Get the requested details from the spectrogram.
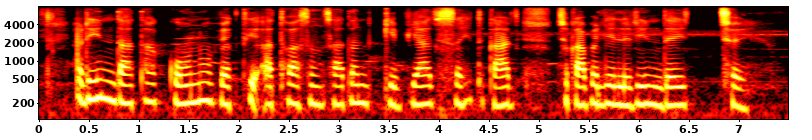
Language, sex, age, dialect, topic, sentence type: Maithili, female, 41-45, Eastern / Thethi, banking, statement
